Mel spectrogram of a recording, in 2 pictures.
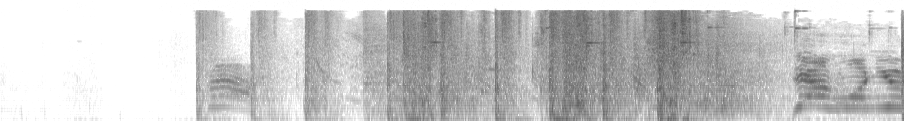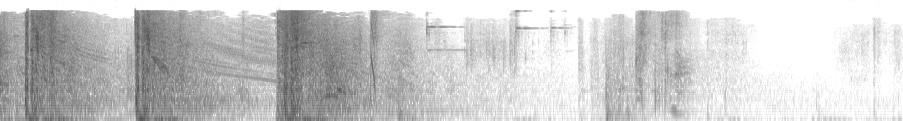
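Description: Gunshots fire rapidly in bursts.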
